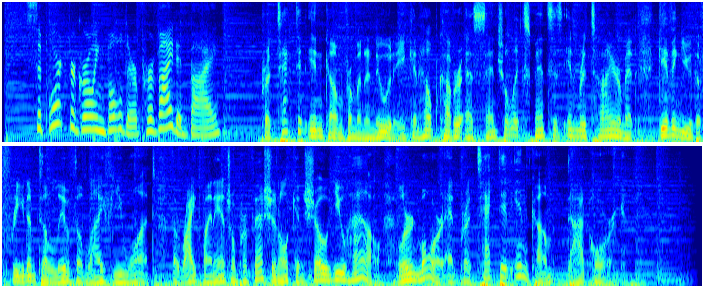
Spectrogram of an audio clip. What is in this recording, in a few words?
radio spot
